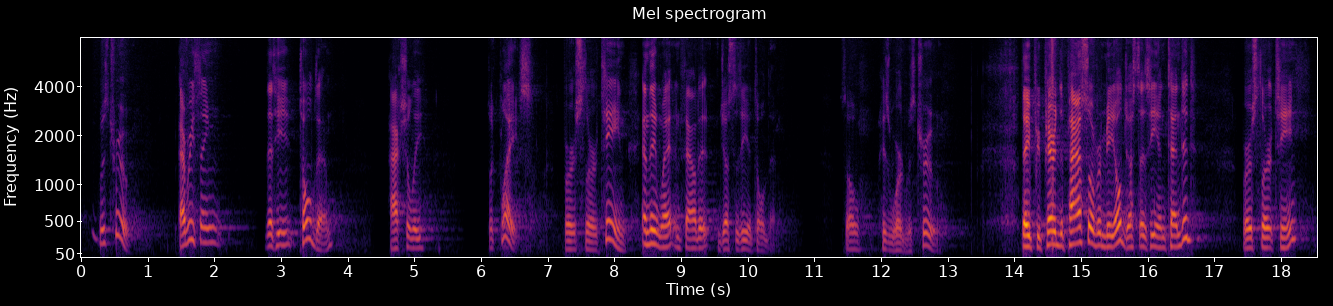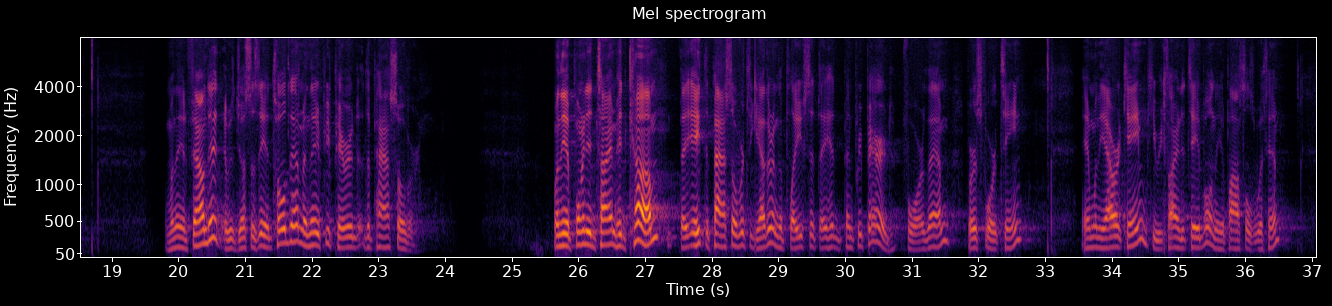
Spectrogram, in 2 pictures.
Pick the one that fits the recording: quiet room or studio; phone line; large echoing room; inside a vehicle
large echoing room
